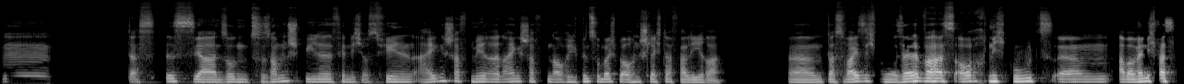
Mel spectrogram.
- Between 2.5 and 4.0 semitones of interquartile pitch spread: Yes, average, 2.9 semitones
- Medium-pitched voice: No, low, 125 Hz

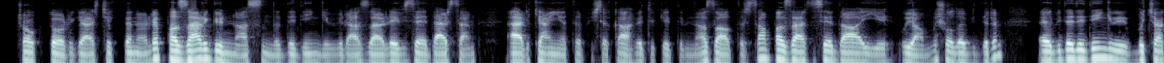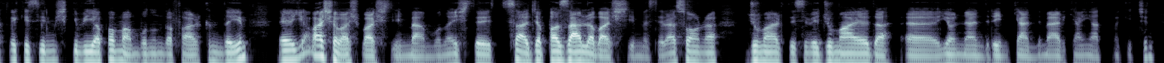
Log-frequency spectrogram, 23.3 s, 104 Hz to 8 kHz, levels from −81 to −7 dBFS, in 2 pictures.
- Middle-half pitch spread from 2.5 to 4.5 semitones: Yes, average, 3.6 semitones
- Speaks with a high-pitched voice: No, low, 100 Hz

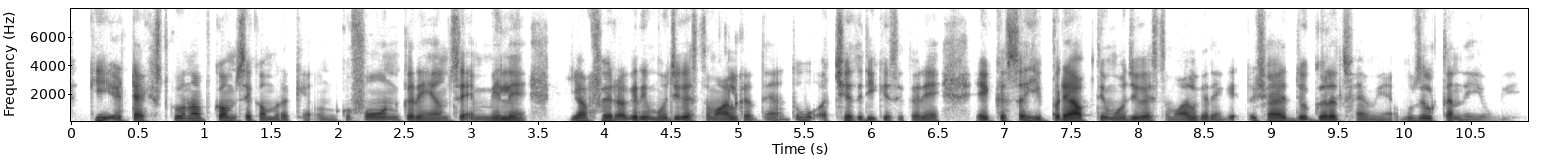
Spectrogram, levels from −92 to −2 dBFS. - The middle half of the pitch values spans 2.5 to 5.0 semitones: Yes, average, 3.9 semitones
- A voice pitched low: Yes, low, 120 Hz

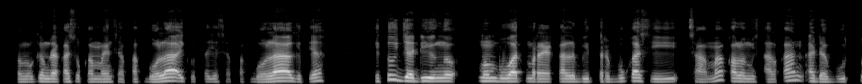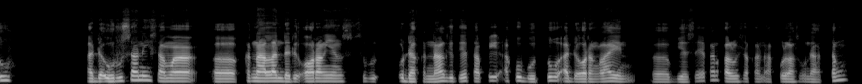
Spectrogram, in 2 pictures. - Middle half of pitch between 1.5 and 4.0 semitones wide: Yes, average, 2.8 semitones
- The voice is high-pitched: No, medium, 140 Hz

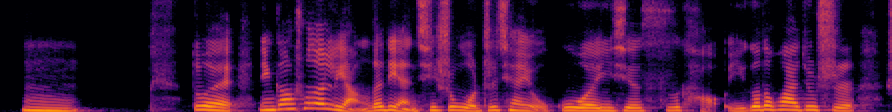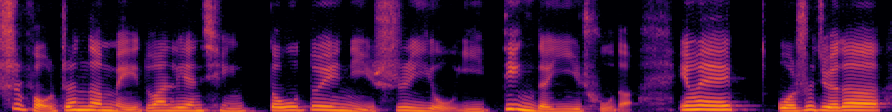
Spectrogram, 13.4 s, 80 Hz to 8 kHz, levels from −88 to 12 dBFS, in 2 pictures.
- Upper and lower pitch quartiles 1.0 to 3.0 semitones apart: No, average, 4.0 semitones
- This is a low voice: No, high, 230 Hz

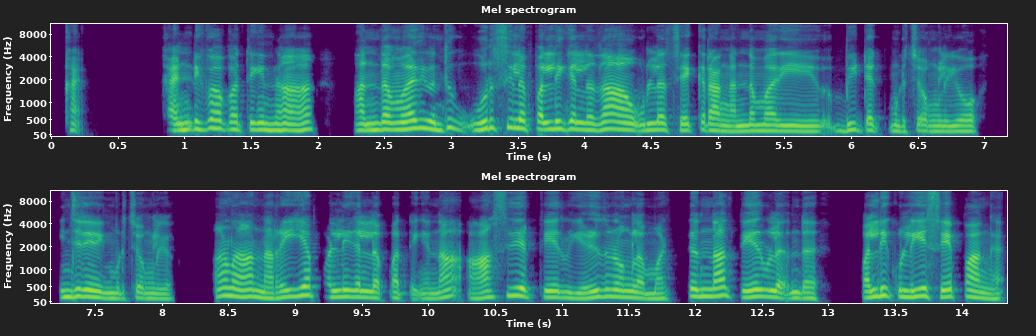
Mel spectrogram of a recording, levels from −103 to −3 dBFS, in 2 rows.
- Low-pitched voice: No, high, 190 Hz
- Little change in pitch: No, average, 3.6 semitones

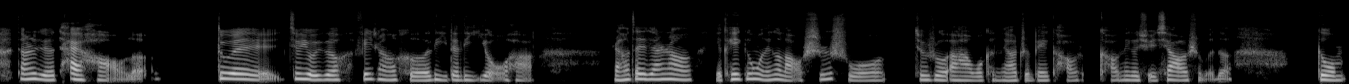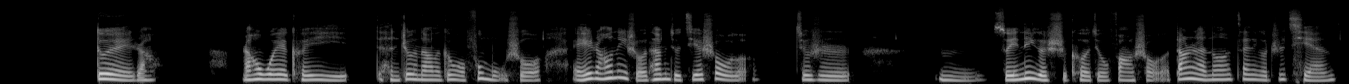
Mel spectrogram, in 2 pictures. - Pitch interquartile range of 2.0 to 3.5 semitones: Yes, average, 3.2 semitones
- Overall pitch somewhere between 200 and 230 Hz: Yes, high, 210 Hz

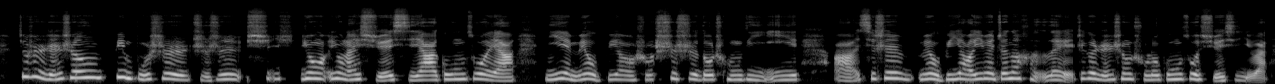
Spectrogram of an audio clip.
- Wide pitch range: No, average, 3.4 semitones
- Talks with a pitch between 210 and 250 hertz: Yes, high, 230 Hz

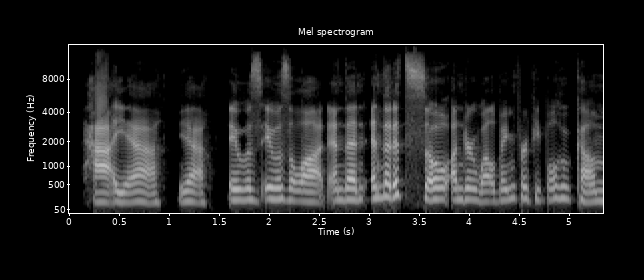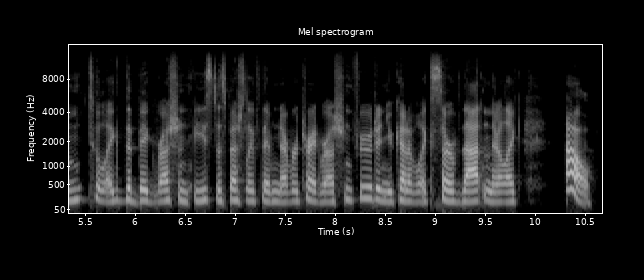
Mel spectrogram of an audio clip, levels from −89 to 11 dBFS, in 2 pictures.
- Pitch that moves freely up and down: No, average, 2.9 semitones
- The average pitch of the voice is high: Yes, high, 195 Hz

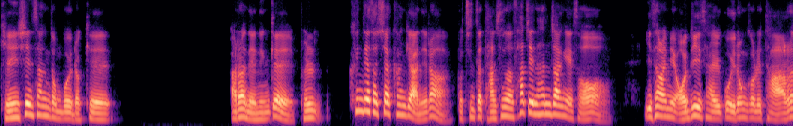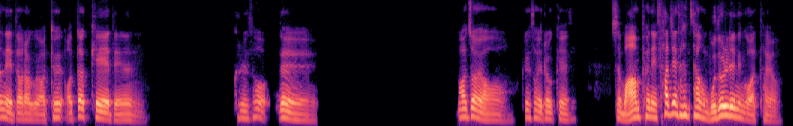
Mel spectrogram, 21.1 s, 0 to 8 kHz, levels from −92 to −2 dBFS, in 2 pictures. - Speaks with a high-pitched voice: No, low, 130 Hz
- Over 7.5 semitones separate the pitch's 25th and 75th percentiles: No, wide, 6.7 semitones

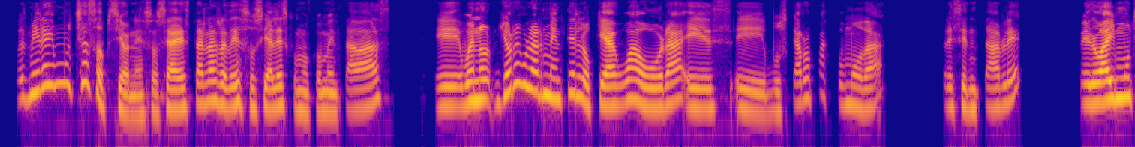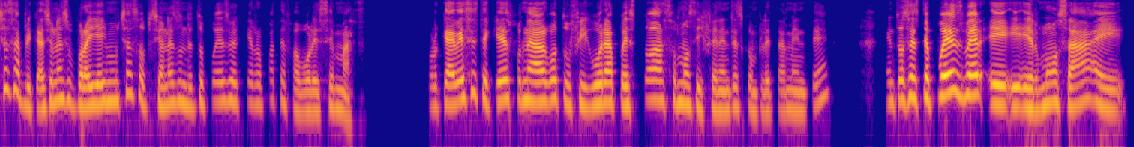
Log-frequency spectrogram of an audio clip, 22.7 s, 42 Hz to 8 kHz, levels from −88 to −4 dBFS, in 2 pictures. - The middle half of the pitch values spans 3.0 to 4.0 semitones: No, average, 4.7 semitones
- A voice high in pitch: Yes, high, 195 Hz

